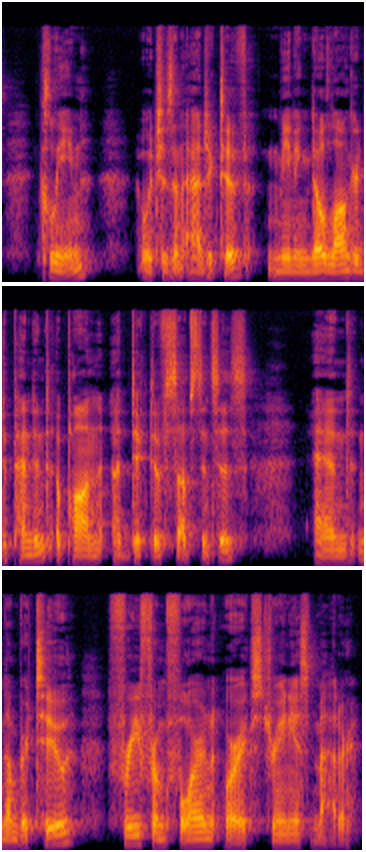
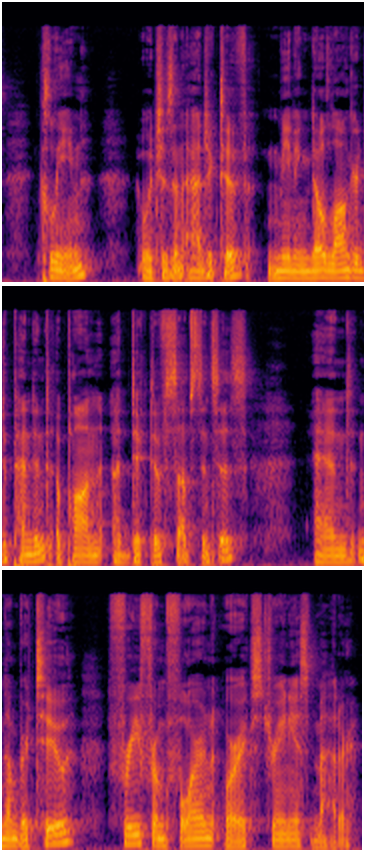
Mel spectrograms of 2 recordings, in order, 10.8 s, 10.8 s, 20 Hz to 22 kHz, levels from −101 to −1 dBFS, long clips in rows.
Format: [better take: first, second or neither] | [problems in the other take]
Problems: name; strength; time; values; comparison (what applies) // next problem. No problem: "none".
second | thin; very; fading below 400 Hz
